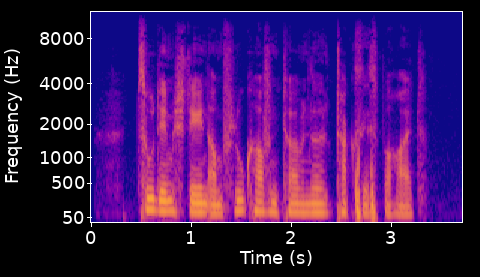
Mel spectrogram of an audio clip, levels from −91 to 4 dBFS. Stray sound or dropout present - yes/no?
no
